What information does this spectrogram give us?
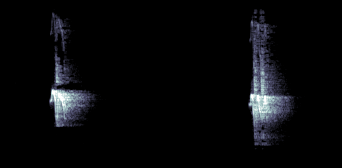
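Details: Common blackbird chicks being hand-fed in spring at a wildlife recovery centre before release; two short, high, hissing-squeaky begging notes about two seconds apart, otherwise quiet.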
